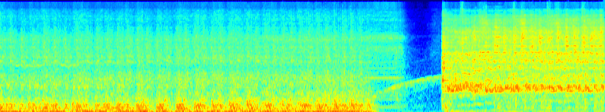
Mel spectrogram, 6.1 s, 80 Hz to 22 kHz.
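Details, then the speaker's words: F150 prerunner started for the first time after a five-year build, fuel pressure around 40 to 60: engine catches, runs ragged, stumbles almost to silence, then picks back up, sounding flooded; the fuel pressure regulator is suspected bad, with gas seen in its vacuum line. "right it's like it sounds like it's flooded yeah it does it again"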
